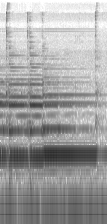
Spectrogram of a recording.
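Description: A guitar note picked and slid up the G string, from a tutorial on a song: a steady, ringing tone with a few soft re-attacks that sustains alone for about two seconds.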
